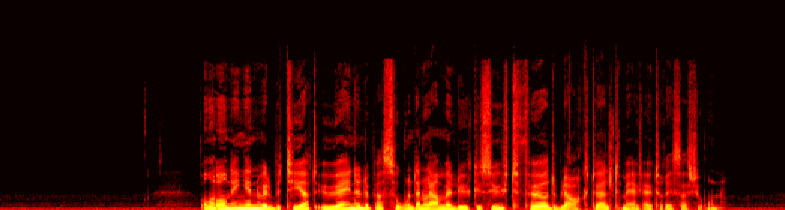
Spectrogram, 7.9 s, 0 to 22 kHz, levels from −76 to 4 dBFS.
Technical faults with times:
2.03-2.25 frames out of order
4.07-4.29 frames out of order
6.34-6.51 frames out of order

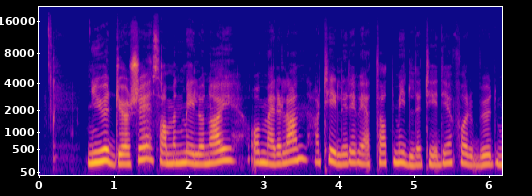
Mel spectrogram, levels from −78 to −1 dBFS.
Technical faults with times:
none

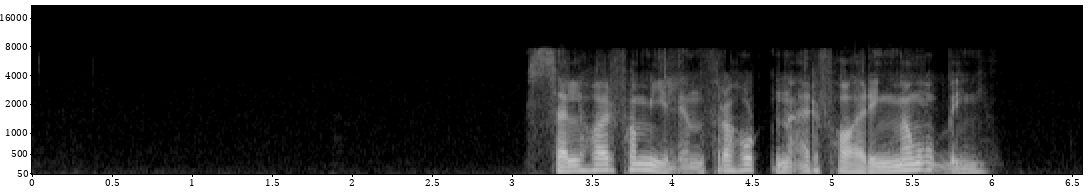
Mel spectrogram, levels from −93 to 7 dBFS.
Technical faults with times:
3.99-4.17 VoIP packet loss concealed by the speech codec
5.55-5.79 VoIP packet loss concealed by the speech codec

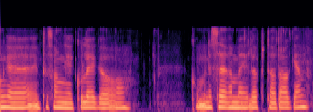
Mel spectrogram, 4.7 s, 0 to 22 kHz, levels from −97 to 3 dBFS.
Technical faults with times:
none

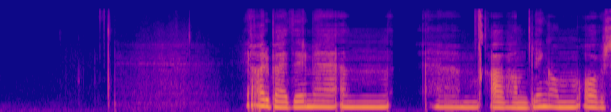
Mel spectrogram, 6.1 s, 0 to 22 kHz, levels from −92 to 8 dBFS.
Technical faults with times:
0.00-6.11 HE-AAC compression

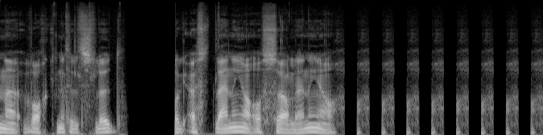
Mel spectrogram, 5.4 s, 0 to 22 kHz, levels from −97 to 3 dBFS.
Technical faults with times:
0.61-0.66 damaged data in a compressed stream
1.69-1.76 clipped start after a pause
3.44-5.43 stutter with silent gaps

